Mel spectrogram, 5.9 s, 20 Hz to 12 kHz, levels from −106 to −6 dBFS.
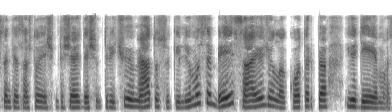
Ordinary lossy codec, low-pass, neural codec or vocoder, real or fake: AAC, 32 kbps; 7.2 kHz; none; real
